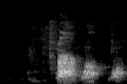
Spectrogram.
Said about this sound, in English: Dogs are barking now, mate.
